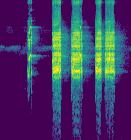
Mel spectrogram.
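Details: Kala tetar, the black francolin of Sindhi stock, delivers a rasping phrase: one short sharp note, a pause, then four harsh scratchy notes paired two and two, very close and loud.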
